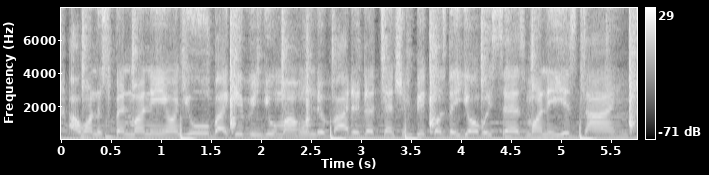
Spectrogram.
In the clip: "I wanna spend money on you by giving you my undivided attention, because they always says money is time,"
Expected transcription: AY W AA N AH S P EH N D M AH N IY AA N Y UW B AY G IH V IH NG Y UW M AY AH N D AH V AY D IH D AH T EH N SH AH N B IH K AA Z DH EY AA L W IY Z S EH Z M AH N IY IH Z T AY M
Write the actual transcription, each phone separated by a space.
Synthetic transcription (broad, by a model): AY W AA N AH S P EH N D M AH N IY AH N Y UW B AY G IH V IH NG Y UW M AY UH N D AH V AY D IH D AH T EH N SH AH N B IH K AA Z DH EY AA L W IY Z S EH Z M AH N IY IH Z T AY M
